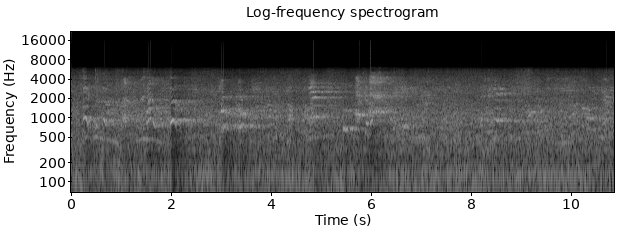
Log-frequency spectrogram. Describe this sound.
Several children yell and talk as multiple dogs bark and shuffle around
